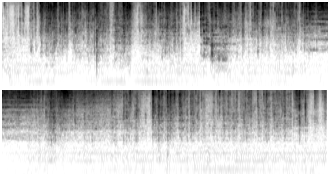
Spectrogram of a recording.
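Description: A plastic bag crinkling as it is handled, then dry risotto rice pouring from the bag into a skillet: a steady, hissing patter of grains lasting a few seconds in the middle.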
